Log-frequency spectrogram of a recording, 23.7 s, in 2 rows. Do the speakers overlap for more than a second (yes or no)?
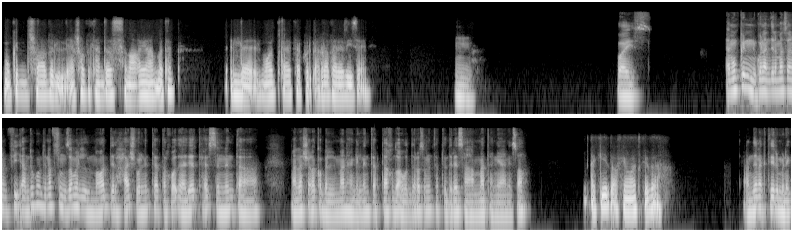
no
